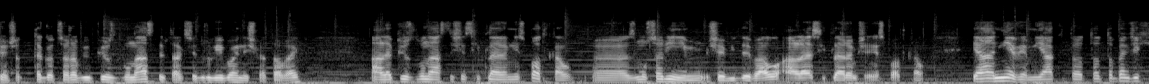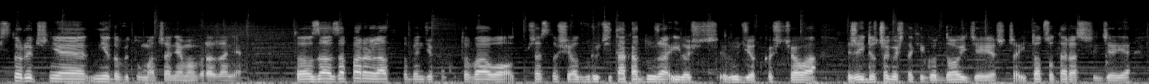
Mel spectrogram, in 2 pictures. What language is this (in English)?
Polish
